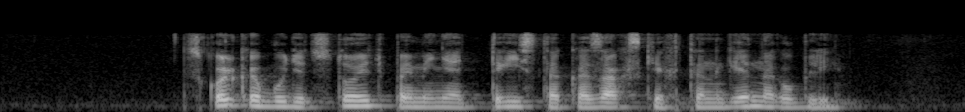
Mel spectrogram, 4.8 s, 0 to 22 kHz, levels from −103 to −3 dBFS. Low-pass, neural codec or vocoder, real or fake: 7.2 kHz; none; real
